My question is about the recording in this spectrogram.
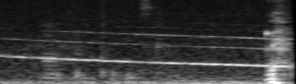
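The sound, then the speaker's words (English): An ambulance siren wails, its steady tone gliding slowly downward in pitch as it passes, one of several sirens, over low rumbling street noise with a brief knock near the end. “A lot of sirens. It's going that way. It's an ambulance.”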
